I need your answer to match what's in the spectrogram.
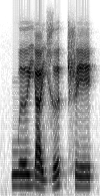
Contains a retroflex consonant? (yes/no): yes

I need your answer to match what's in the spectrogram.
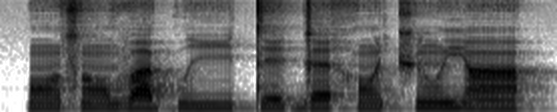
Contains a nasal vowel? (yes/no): yes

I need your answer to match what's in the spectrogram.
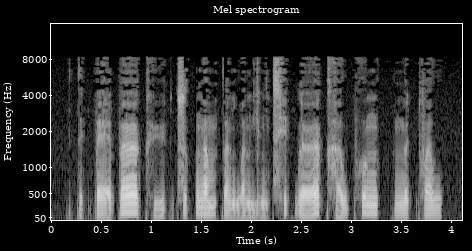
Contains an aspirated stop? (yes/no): yes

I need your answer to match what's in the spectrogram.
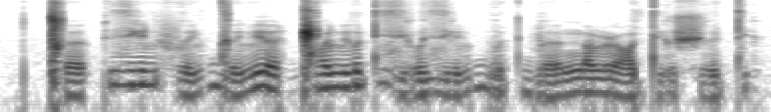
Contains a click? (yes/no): yes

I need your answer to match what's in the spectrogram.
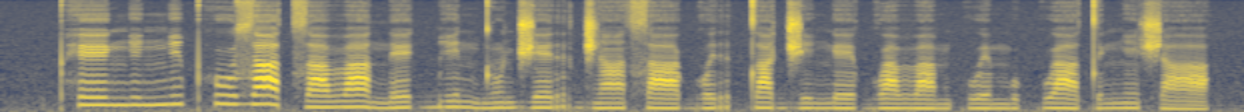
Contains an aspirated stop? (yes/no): yes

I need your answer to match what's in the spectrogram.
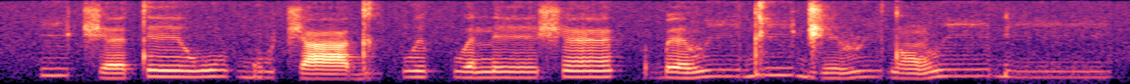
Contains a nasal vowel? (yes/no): yes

